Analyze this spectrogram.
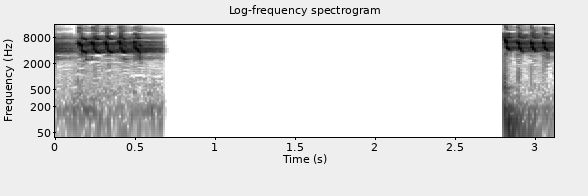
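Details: Cililin recorded as training audio for songbirds: a short burst of quick, high, chirping notes, then silence and the start of another high trill.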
